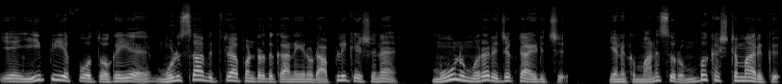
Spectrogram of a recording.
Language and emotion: Tamil, sad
